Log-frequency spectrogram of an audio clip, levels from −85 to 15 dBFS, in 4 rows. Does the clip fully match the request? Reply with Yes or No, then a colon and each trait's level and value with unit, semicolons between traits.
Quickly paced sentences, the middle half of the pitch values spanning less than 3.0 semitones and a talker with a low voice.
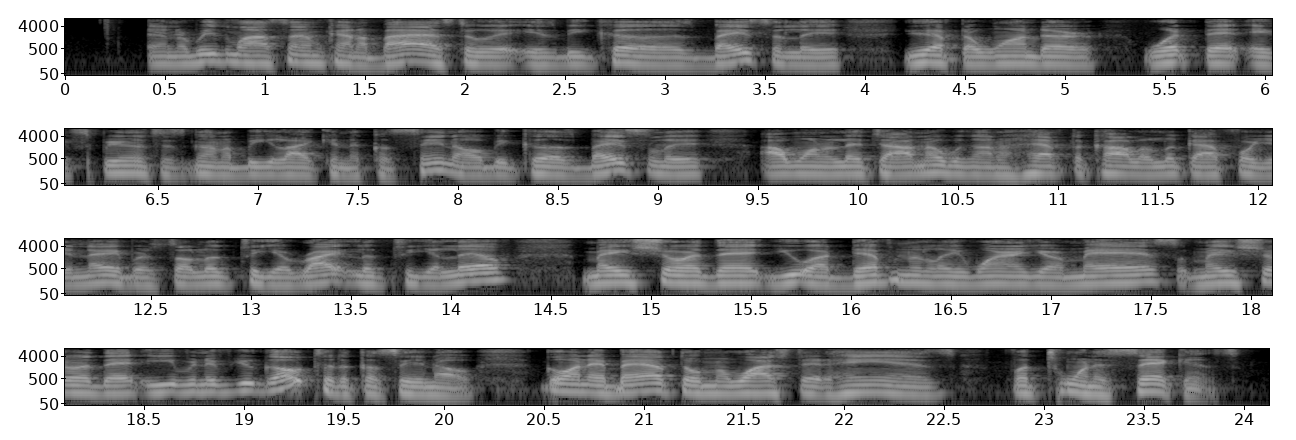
Yes: fast, 215 wpm; narrow, 2.4 semitones; low, 125 Hz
